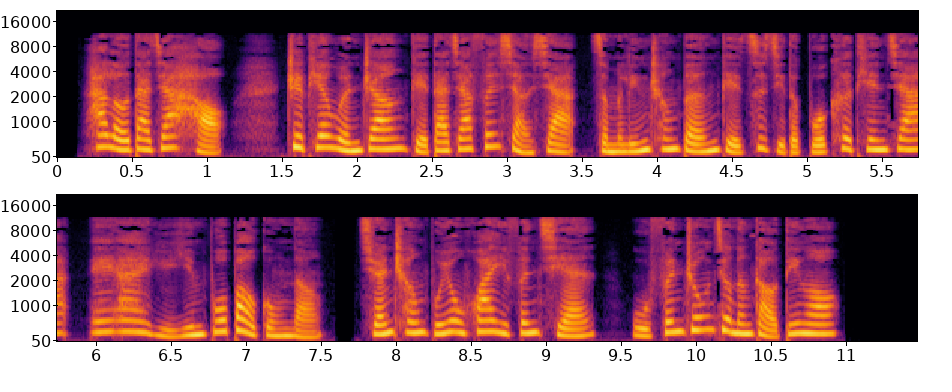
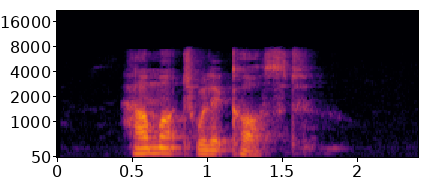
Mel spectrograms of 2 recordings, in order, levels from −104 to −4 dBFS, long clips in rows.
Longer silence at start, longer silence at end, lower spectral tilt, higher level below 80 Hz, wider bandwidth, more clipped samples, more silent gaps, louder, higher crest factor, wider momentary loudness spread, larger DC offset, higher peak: second, 0.2 s vs 0.45 s; second, 0.55 s vs 0.75 s; about the same, -5.5 dB/octave vs -5.5 dB/octave; first, -56 dBFS vs -78 dBFS; first, 12 kHz vs 7.8 kHz; neither; neither; first, -20 LUFS vs -35 LUFS; second, 16 dB vs 22 dB; second, 6 LU vs 18 LU; neither; first, -4 dBFS vs -16 dBFS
